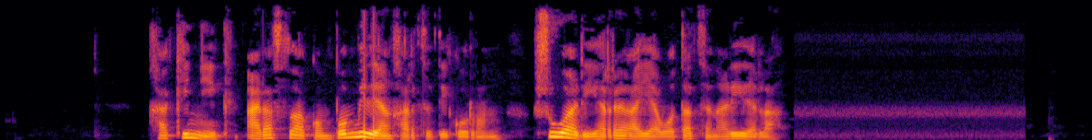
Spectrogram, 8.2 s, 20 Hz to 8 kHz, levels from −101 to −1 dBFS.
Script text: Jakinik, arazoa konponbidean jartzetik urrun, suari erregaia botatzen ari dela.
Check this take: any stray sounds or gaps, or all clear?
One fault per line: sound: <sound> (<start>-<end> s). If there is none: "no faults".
no faults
